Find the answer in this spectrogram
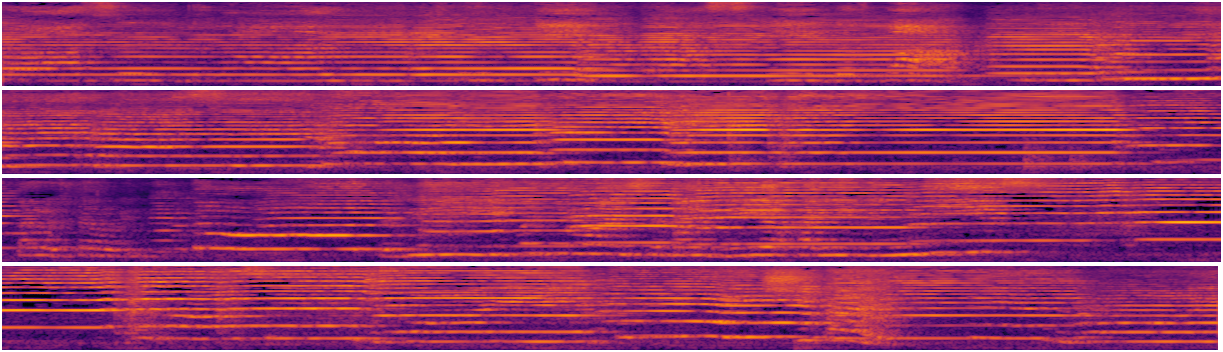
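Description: A violin played by a young student, bowing a slow melody of held notes that change pitch every second or two.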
